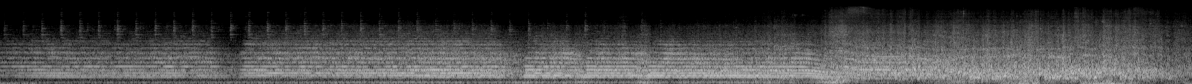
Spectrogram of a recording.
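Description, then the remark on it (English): A passenger train leaving La Junta station sounds its loud, sustained multi-tone horn in three long blasts with short breaks, then cuts off into a steady roar of rumbling, clattering rail noise. No one speaks. “After leaving La Junta, we pass Las Animas, which sits along the Arkansas River, just west of where the Purgatory River flows into the Arkansas.”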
